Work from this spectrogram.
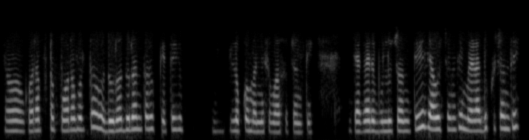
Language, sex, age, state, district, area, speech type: Odia, female, 18-30, Odisha, Koraput, urban, conversation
